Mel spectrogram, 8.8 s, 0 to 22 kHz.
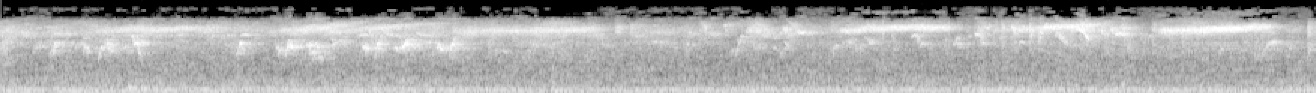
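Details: Yellow-fronted canary song from Tanji Bird Reserve Eco-camp, Gambia, 12/4/2018: bursts of fast, chattering high notes, a short lull, then clear, drawn-out whistled phrases at the close.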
